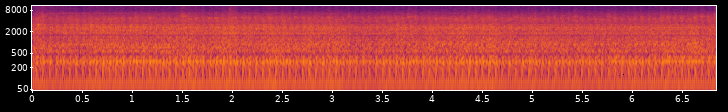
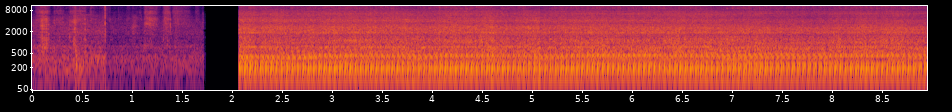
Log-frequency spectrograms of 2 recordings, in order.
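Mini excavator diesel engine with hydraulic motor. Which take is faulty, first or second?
first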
